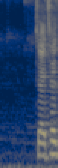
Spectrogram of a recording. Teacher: च वर्ग, च छ ज हैं, यकार और सकार, इनका उच्चारण स्थान तालु है। अर्थात ये ऊपर वाले दांतों के ऊपर जो मांसल भाग है, उसमें जो हमें, जब हम जिह्वा के द्वारा ऊपर स्पर्श करके देखते हैं तो खुरदरा खुरदरा सा लगता है, उसे तालु कहते हैं।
